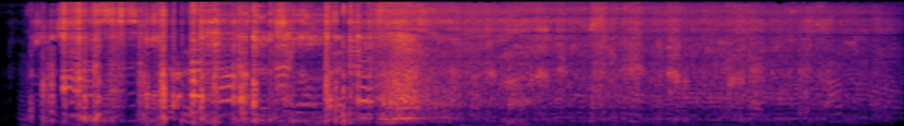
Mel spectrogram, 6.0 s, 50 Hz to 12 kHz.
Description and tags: Recording of how the tunnig affects the sound on a radio AIWA FR-C12 recorded in a small studio room.
Sound recorded with Zoom H2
